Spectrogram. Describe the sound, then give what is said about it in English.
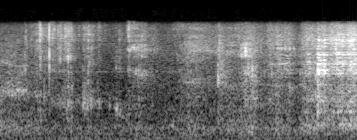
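Steady crunchy chewing of microwave butter popcorn, a continuous run of crisp, bright crackles and moist mouth sounds with no talking, growing a little louder and sharper toward the end. “Live, there's nothing I can do about chewing.”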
